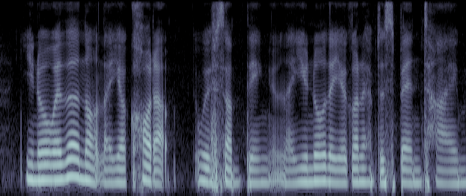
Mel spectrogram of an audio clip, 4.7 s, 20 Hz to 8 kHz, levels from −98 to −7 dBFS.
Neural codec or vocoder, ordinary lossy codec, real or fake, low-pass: none; none; real; none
